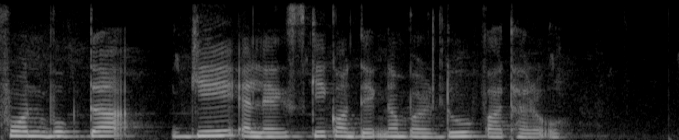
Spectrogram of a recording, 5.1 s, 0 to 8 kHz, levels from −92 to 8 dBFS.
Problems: none marked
